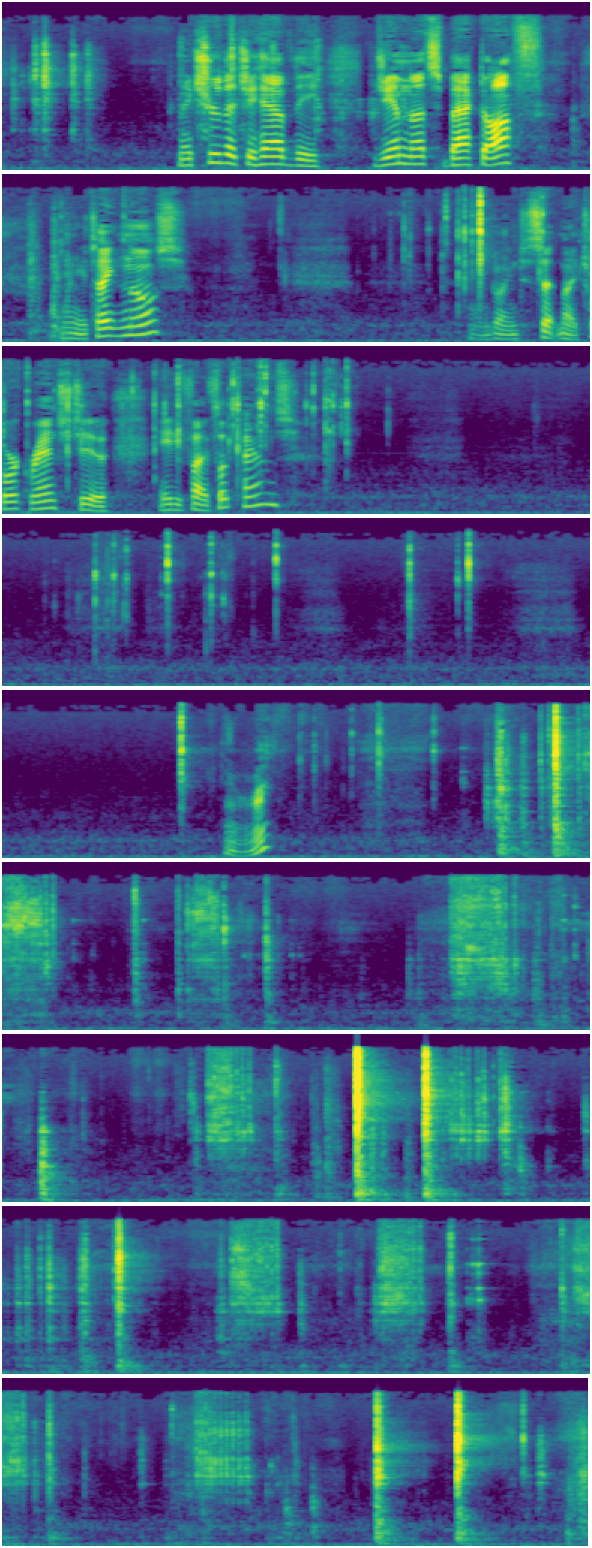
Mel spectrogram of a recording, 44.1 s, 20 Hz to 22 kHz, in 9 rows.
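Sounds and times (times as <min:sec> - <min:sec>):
torque wrench clicking over: 0:24.2 - 0:26.9, 0:28.2 - 0:29.4, 0:31.0 - 0:31.6, 0:36.1 - 0:39.9, 0:40.6 - 0:41.7
torque wrench ratcheting: 0:24.4 - 0:25.1, 0:26.0 - 0:26.6, 0:28.2 - 0:29.0, 0:31.0 - 0:31.6, 0:36.1 - 0:38.2, 0:38.9 - 0:39.8, 0:40.6 - 0:41.5.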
